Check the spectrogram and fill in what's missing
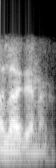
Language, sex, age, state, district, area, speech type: Telugu, male, 18-30, Telangana, Kamareddy, urban, conversation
